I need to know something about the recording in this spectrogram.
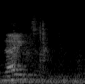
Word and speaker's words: knight: letters we don't say what's the first sound in knight the n sound what's the next sound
